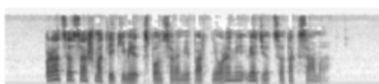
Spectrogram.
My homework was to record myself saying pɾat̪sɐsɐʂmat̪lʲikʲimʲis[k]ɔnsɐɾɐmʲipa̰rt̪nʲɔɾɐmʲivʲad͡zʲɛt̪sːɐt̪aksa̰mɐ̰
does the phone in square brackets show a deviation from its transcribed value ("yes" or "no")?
yes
